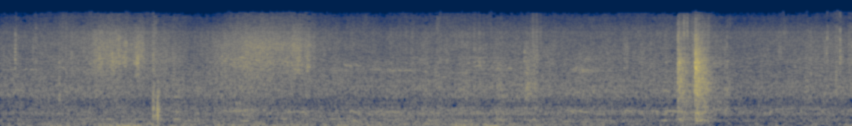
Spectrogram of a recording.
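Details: Honey bees droning around a garden hive as its frames are checked; a steady buzz overlaid with a couple of scraping, rustling handling noises.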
